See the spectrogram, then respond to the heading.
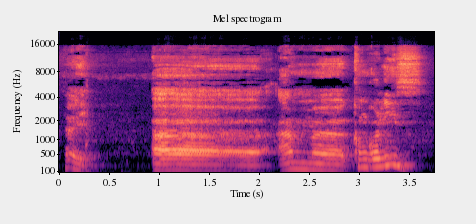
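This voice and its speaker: A man's voice: medium pitch, lively intonation, creaky, darkish tone. Man searching for words. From France. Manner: halting, many fillers and restarts, searching for words. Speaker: caller on a panel. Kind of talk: casual chat.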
